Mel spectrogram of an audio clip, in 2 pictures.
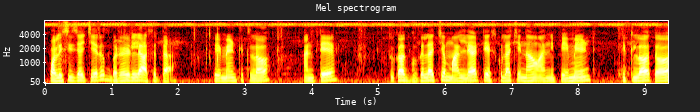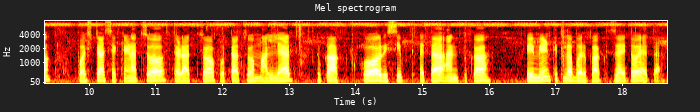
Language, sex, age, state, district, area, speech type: Goan Konkani, male, 18-30, Goa, Salcete, rural, spontaneous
